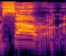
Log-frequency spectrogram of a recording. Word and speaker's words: Sauron: I wonder who Sauron is, or Sauron, I believe the correct pronunciation.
